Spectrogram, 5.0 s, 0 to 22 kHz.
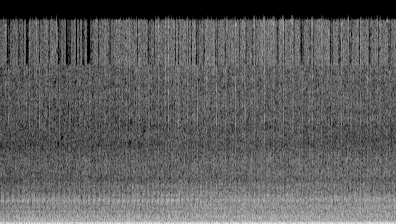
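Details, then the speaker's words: John Deere 3020 LP with new head, without choke: deep, heavy, loping uneven idle, not enough fuel at idle, unclear at high idle, carb adjustments ineffective; sticking LP regulator starves the engine at idle. "so uh yeah not enough fuel at idle and too much fuel and high idle or the right amount of fuel at high idle I don't know"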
